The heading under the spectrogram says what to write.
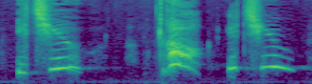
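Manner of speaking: high, breathless delight; thrilled high it's you. Retold or imitated. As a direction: gasp and light up at seeing them. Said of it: "every time we see them, it's like".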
